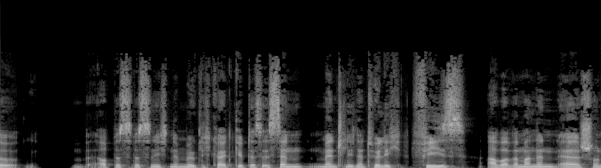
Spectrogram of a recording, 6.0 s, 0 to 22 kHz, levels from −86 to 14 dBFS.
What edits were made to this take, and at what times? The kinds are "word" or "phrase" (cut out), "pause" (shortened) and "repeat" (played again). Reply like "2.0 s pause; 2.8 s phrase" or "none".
1.3 s repeat; 4.1 s pause

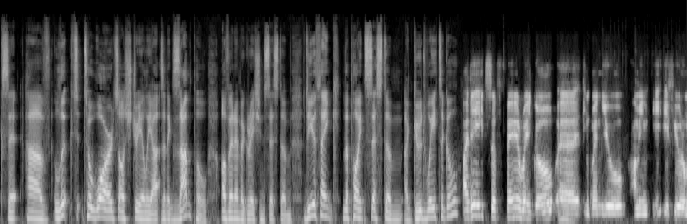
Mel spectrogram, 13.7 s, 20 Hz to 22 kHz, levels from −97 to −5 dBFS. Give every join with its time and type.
3.2 s word; 8.1 s word; 10.6 s word; 11.8 s word

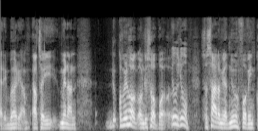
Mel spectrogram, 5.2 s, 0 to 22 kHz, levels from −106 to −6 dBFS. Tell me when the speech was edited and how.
none

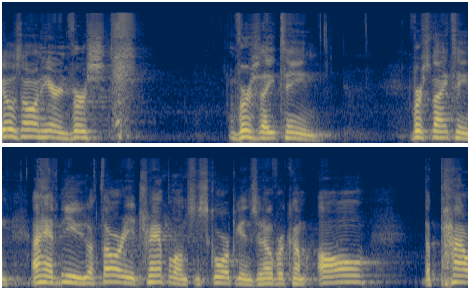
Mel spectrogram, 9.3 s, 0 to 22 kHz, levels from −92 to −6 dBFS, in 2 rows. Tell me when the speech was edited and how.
5.2 s word; 6.5 s word

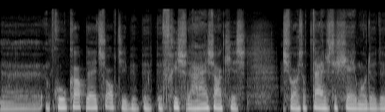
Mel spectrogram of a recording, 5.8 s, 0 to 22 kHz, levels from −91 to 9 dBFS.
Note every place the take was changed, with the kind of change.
1.3 s word; 2.8 s word; 4.2 s word

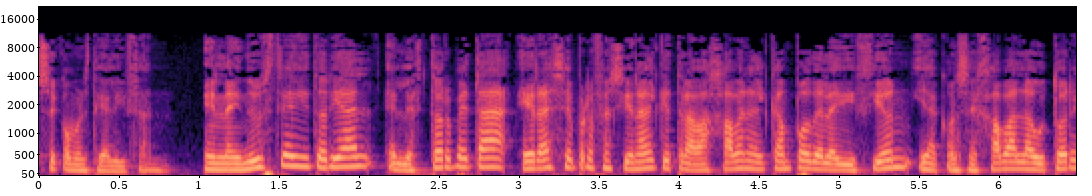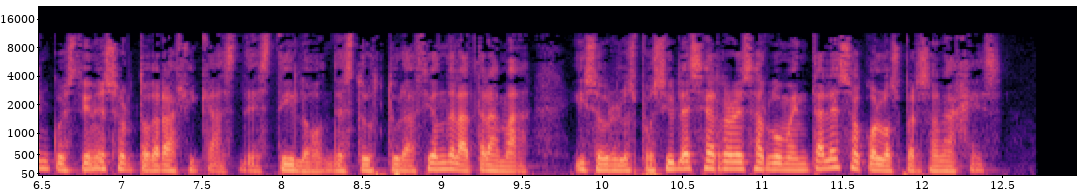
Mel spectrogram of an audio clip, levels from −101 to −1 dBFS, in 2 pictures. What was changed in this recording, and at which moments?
0.9 s pause

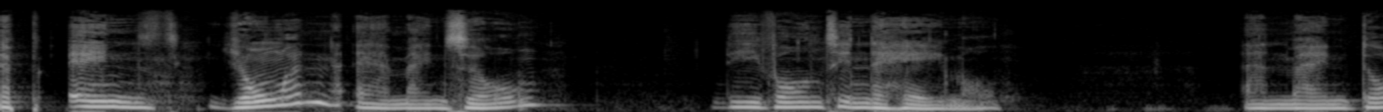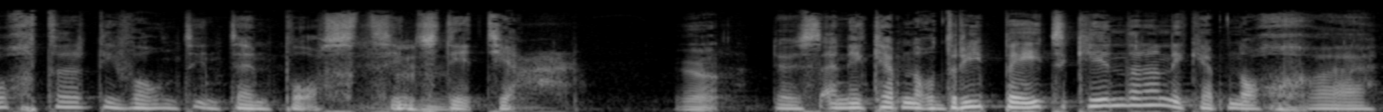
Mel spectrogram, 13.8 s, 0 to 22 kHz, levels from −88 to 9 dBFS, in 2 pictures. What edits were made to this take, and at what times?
none

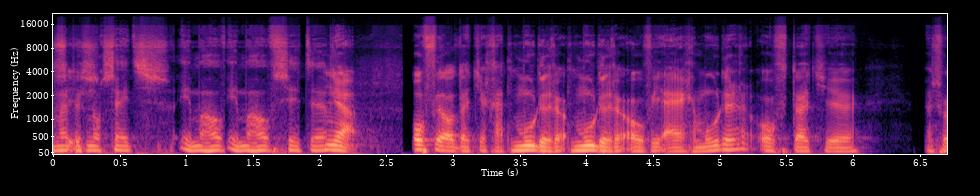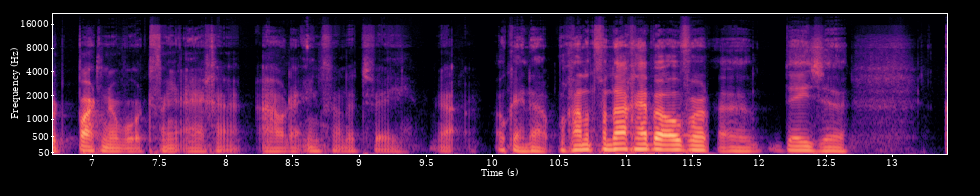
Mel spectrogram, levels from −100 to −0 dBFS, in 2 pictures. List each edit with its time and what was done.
1.3 s repeat; 3.8 s repeat; 11.6 s word

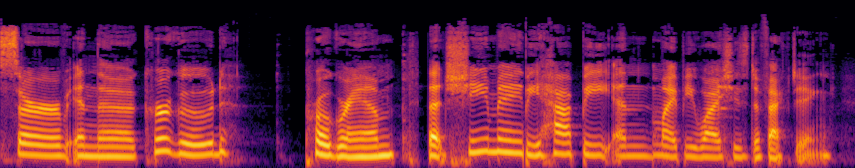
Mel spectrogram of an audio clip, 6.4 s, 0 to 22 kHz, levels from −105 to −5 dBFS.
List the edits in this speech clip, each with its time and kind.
3.1 s pause; 3.9 s word; 4.9 s word

